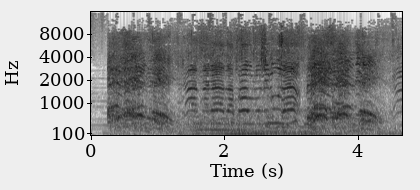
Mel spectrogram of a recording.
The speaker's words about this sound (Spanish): Gritos de Pablo Neruda presente ahora y siempre.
